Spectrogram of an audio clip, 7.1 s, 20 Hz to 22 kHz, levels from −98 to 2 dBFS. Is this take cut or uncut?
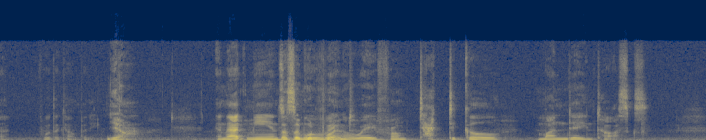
uncut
